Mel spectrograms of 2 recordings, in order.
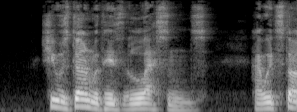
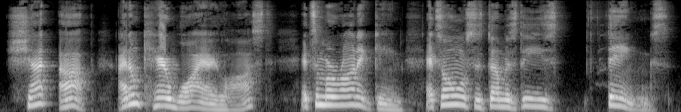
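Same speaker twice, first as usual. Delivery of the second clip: higher, louder, furious sore loser; angry outburst; 6 semitones higher, 3 dB louder than usual. Acted. Alice lashing out at Leviticus after losing chess. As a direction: snap at him in a rage.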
